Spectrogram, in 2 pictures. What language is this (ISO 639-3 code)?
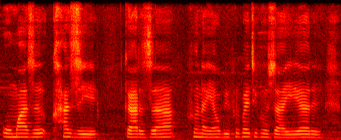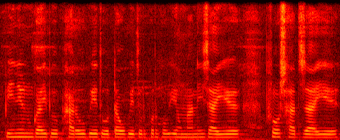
brx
